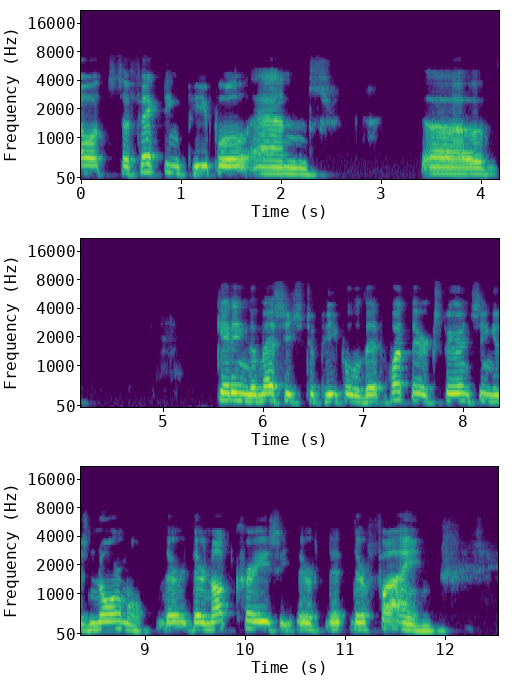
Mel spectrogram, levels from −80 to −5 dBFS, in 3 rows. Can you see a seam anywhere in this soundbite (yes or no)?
no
